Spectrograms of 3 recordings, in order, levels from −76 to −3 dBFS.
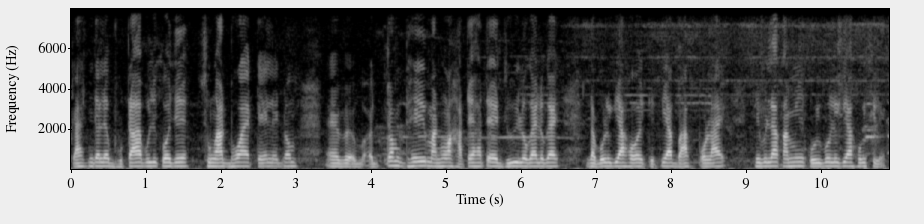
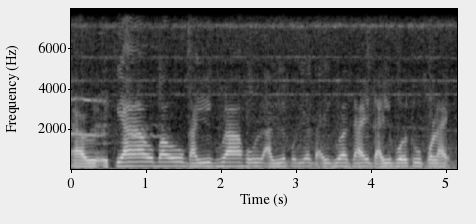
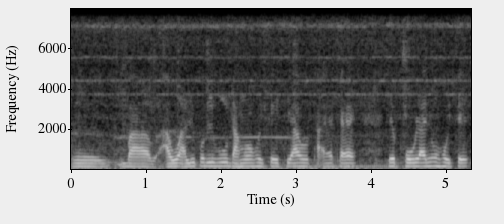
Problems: background sounds at intervals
